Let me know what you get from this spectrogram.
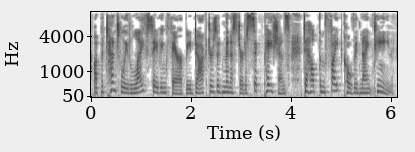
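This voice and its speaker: A woman's voice: on the low side, lively intonation, fairly quick. A woman with an American accent reading scripted broadcast news as a medical reporter.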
